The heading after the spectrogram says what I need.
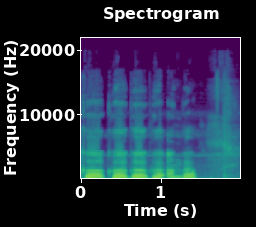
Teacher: क, ख, ग, घ, अंग, ये कंठ से बोला जाता है। ठीक है, इसलिए इसे कंठ व्यंजन बोलते हैं।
